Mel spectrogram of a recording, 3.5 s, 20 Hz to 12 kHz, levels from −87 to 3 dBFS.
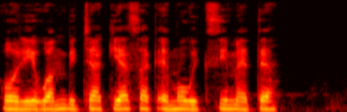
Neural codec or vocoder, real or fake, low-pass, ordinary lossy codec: vocoder, 44.1 kHz, 128 mel bands, Pupu-Vocoder; fake; 10.8 kHz; AAC, 48 kbps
